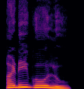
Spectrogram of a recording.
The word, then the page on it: ಅಡಿಕೋಲು: aḍikōlu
